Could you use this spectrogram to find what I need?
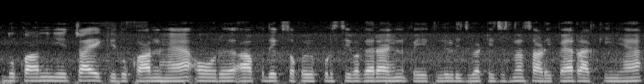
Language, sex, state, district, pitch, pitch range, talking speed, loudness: Hindi, female, Haryana, Jhajjar, 160 Hz, 155-165 Hz, 215 wpm, -17 LUFS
